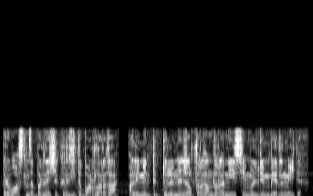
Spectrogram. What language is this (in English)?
Kazakh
